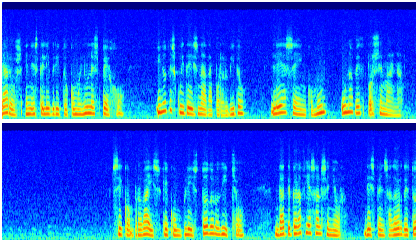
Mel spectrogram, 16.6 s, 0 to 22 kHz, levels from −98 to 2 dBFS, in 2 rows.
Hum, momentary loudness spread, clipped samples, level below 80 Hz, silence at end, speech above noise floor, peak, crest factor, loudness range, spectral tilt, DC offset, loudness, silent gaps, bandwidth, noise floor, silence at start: none; 9 LU; under 0.1%; -58 dBFS; 0 s; 33 dB; -8 dBFS; 16 dB; 5 LU; -8.5 dB/octave; under 0.1%; -24 LUFS; none; 9.2 kHz; -56 dBFS; 0 s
